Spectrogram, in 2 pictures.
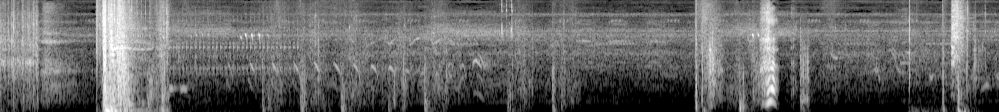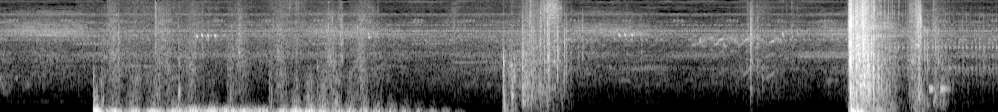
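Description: A bow string twangs as an arrow is loosed.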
